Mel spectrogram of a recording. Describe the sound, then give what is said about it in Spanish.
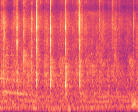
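Congregation applause at a church service, given to the Lord as people sit down: a steady wash of many hands clapping with a handful of sharper, louder claps popping out at irregular moments over a few seconds. “Y amén, puede sentarse con un fuerte aplauso al Señor.”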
